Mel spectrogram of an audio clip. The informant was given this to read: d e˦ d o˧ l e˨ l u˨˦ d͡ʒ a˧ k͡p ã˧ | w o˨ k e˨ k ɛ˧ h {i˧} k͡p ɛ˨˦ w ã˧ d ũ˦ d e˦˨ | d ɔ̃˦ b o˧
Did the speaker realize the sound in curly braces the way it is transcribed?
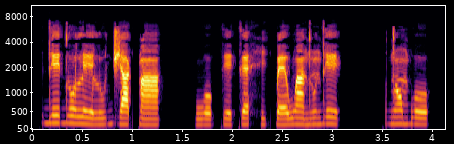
no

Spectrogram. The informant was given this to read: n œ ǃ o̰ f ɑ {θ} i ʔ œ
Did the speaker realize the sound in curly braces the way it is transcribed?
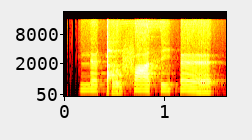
yes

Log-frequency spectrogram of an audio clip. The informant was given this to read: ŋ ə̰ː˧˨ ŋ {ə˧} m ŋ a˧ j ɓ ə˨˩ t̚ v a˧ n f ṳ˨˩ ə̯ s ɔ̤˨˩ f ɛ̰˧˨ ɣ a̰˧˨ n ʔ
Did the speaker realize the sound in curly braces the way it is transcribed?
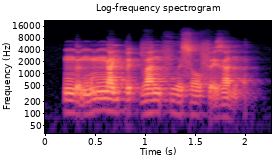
yes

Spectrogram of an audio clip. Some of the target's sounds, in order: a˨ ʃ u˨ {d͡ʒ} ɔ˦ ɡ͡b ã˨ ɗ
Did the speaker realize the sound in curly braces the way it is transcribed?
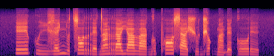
yes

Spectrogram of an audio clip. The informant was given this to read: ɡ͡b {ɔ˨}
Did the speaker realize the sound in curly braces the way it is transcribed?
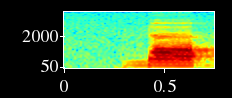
no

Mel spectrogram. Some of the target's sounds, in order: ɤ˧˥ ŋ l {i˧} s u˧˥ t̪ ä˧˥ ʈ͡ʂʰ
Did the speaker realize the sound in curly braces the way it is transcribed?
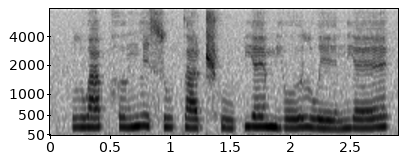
yes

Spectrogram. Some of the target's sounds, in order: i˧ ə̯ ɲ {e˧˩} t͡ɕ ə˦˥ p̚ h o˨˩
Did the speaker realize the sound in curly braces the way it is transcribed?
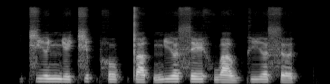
no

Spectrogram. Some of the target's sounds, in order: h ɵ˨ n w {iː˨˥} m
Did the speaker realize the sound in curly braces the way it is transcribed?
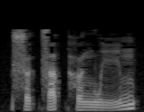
yes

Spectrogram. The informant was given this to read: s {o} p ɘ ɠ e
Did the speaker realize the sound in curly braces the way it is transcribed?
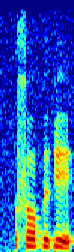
no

